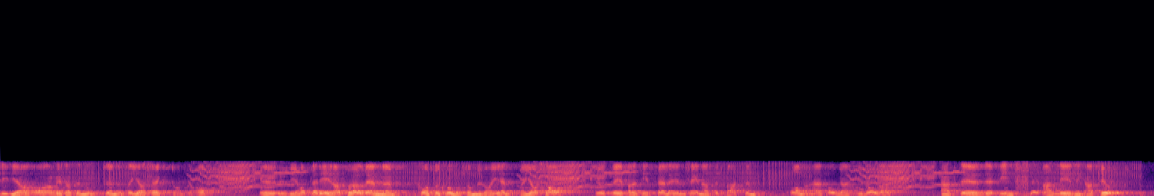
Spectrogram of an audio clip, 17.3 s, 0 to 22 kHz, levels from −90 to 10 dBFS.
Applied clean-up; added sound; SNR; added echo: none; Squeak; 16 dB; reverberation time 3.0 s.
